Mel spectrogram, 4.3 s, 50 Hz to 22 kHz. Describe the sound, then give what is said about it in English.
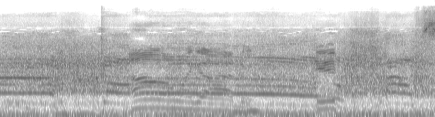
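A stadium crowd in Toronto cheers after Alphonso Davies scores to make it 2-1: a loud, continuous roar with several rising and falling yells and whoops carried over it, holding steady for the whole stretch. “Listen to the crowd, by the way.”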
